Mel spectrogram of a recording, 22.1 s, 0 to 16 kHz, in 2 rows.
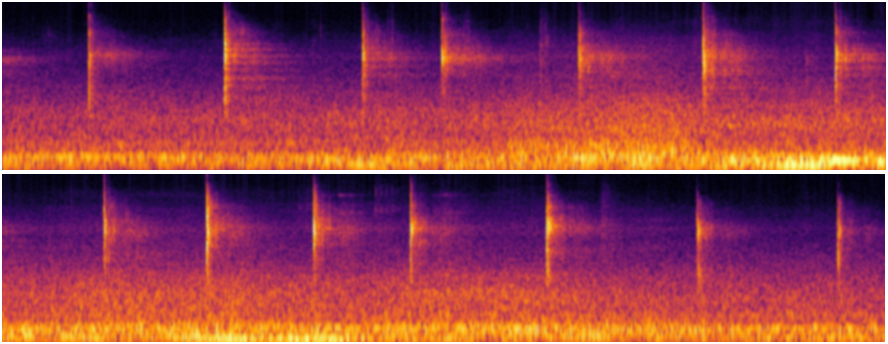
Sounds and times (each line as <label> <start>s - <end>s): echoes 0.0s - 22.0s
